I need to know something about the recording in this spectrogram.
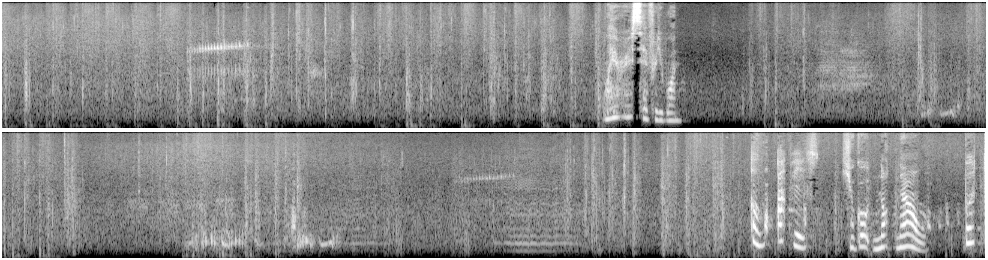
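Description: Footsteps crunch over dry leaves and dirt.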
